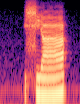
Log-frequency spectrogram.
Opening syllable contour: rising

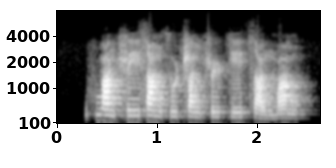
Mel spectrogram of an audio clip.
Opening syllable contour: falling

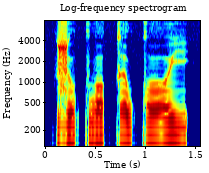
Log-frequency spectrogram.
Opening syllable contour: rising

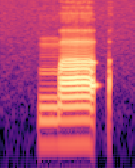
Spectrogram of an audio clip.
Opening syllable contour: falling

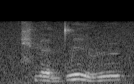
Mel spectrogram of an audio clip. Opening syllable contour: low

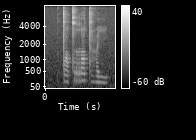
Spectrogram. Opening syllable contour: low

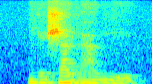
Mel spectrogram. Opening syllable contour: falling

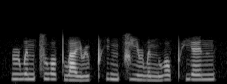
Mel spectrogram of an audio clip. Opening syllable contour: high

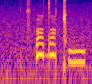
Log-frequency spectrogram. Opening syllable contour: high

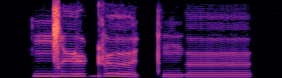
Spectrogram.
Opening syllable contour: high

